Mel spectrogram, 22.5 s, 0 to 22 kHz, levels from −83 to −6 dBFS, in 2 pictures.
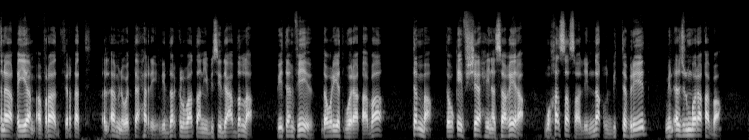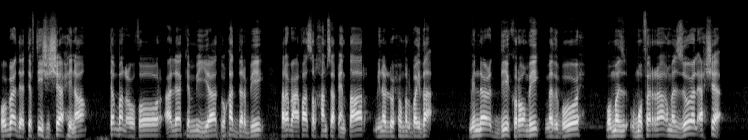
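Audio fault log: No faults heard anywhere in this clip.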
